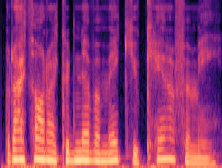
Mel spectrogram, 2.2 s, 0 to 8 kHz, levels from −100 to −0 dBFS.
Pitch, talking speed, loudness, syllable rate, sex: 145 Hz, 295 wpm, -17 LUFS, 5.6 syllables/s, male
